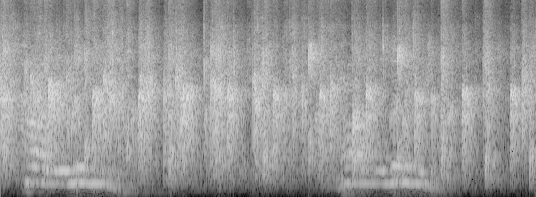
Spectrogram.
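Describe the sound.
A crowd claps steadily and loudly throughout, a dense patter of many hands, while voices call out and sing over it in two brief raised bursts.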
